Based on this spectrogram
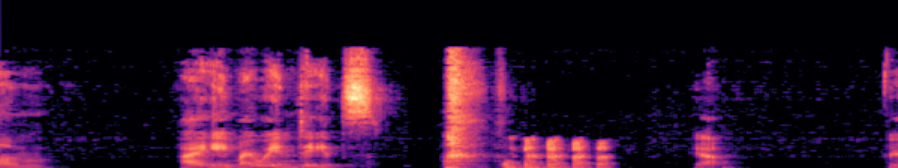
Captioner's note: both laughing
